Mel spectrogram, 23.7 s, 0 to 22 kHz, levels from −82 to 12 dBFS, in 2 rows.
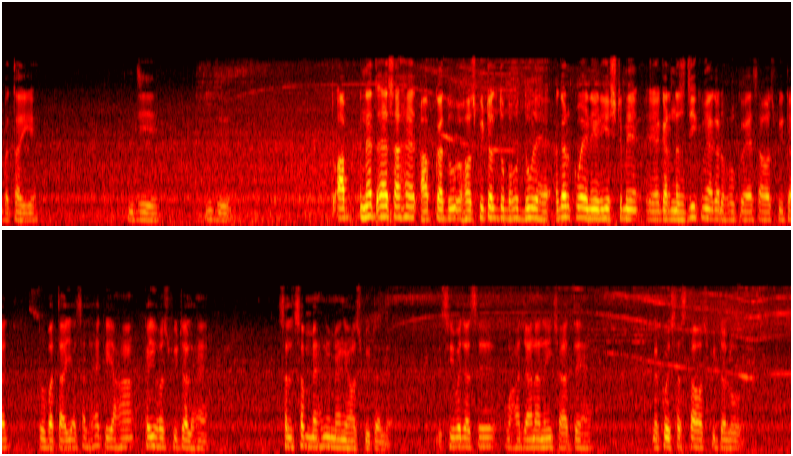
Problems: constant background noise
